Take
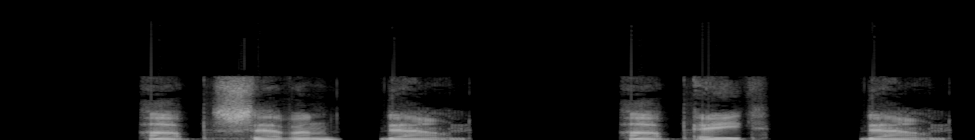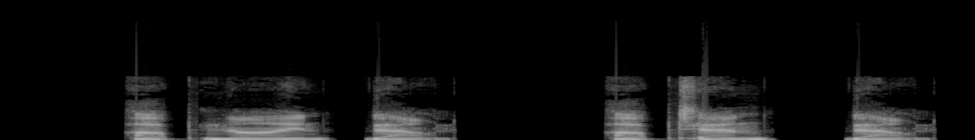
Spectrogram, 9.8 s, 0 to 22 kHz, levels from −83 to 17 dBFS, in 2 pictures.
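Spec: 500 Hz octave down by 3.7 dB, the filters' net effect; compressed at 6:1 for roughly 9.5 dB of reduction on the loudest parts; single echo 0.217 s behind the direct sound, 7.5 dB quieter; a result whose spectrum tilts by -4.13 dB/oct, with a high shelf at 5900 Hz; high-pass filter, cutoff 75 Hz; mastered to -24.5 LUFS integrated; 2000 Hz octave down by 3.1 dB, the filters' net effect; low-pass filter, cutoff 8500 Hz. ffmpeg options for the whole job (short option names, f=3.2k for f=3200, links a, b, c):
-af "highpass=75,lowpass=8.5k,equalizer=f=500:t=o:g=-5,equalizer=f=2k:t=o:g=-4.5,highshelf=f=5.9k:g=5,acompressor=threshold=-24dB:ratio=6,aecho=1:1:217:0.422,volume=4.5dB"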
